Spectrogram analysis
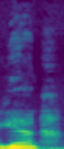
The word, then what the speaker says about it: yang: So, the concept of yin and yang, and it's pronounced yan, as I've been corrected before. I was calling it yang, yang, yang, and somebody said, nope, that's not how you pronounce it. And I'm like, okay, I will look that up, and they were right. It is yan, so there you have it.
